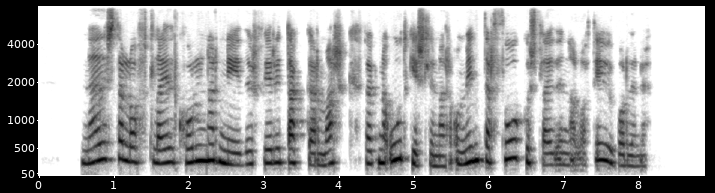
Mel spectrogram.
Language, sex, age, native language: Icelandic, female, 20-29, Icelandic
